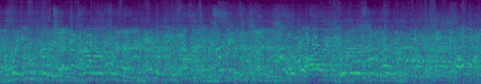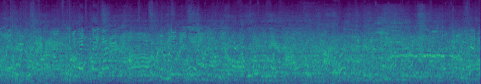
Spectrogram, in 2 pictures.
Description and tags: Field recording of crowd noise at a Cyclones game.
